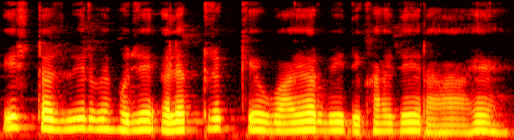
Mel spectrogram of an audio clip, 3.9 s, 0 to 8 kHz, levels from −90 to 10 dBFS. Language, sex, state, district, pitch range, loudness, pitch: Hindi, male, Arunachal Pradesh, Lower Dibang Valley, 130-160 Hz, -16 LUFS, 140 Hz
